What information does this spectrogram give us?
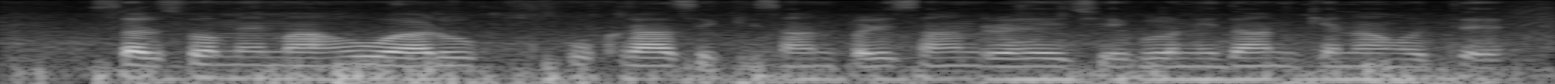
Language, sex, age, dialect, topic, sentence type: Maithili, male, 25-30, Angika, agriculture, question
